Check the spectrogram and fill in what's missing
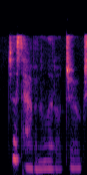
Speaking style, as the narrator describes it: she whispered

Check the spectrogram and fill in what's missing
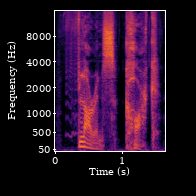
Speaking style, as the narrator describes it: said the woman firmly, all sleepy sweetness gone

